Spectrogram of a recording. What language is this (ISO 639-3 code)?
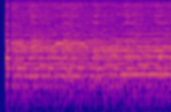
zho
